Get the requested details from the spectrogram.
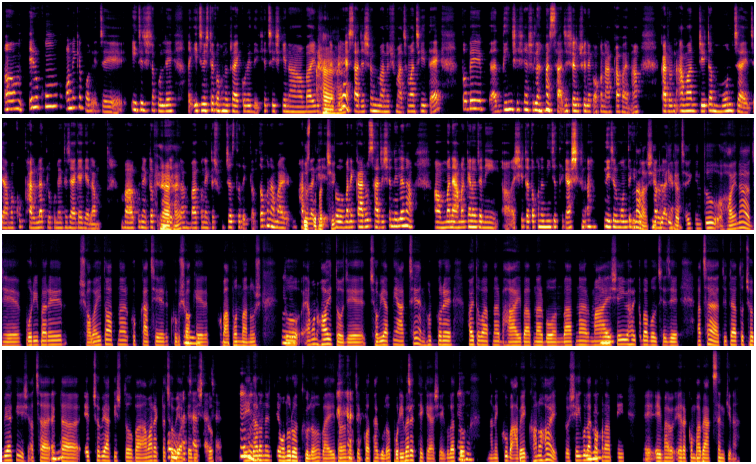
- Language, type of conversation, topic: Bengali, podcast, তোমার সবচেয়ে প্রিয় শখ কোনটি, আর কেন সেটি তোমার ভালো লাগে?
- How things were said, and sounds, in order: laughing while speaking: "আমার সাজেশন শুনে কখনো আঁকা হয় না"; "এঁকে" said as "আঁকিয়া"; other background noise; chuckle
